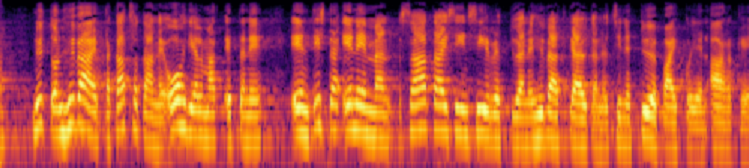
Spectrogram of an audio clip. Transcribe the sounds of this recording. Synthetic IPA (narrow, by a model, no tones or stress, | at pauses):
nyt̪ːonhyʋæˑet̪ːækɑt̪sot̪ɑːnneʔohjelmɑt̪et̪ːæne | ʔent̪ist̪æʔenemːænsɑːt̪ɑisiːnsiːrːet̪ːyænehyʋæt̪kæyt̪ænːøt̪sinːet̪tyøpɑikːojenɑrkḛn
